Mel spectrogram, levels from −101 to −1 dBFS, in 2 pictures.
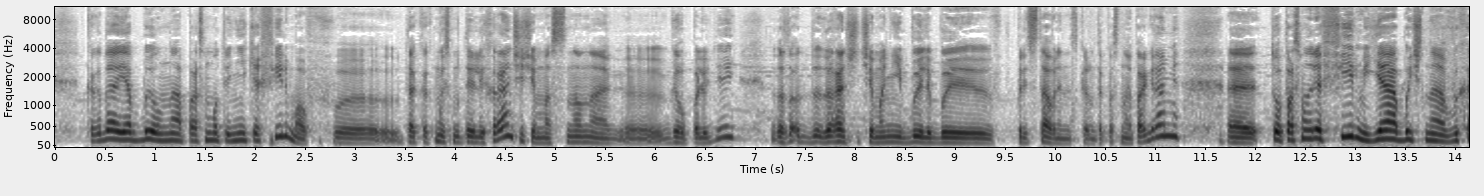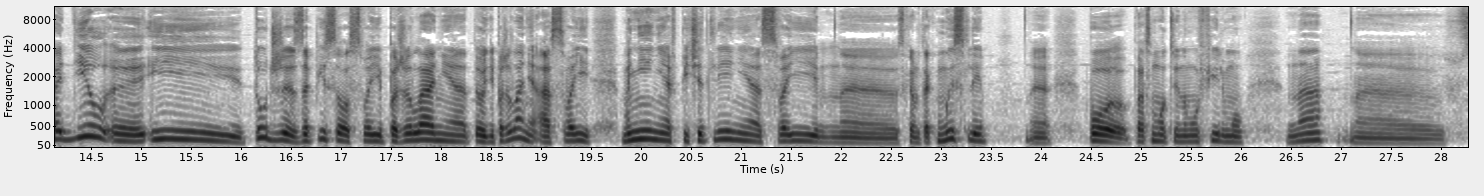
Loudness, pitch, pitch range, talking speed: -21 LUFS, 155 Hz, 125-180 Hz, 115 wpm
